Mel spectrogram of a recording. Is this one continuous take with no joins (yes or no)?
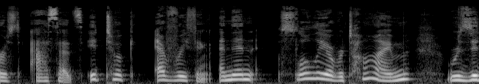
no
